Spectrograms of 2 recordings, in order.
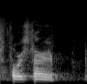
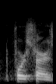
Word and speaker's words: Fourstar: For the record, my name is Lance Forstar. Forstar is spelled F-O-U-R-S-T-A-R.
